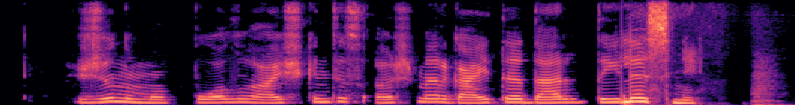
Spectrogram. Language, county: Lithuanian, Šiauliai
